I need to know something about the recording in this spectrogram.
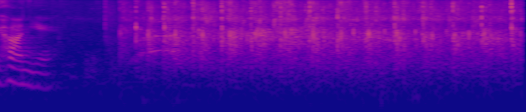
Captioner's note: audience applauding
